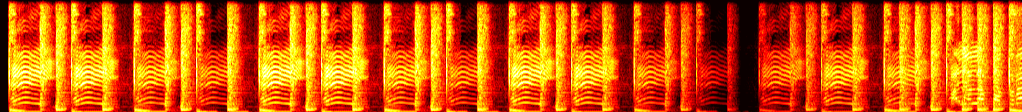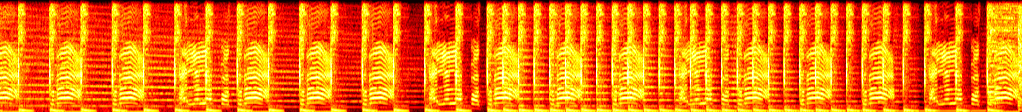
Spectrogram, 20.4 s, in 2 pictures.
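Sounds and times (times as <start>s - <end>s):
reggaeton to dembow transition music: 0.1s - 20.4s.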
